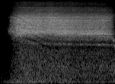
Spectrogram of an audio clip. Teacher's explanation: And the second thing is that the air actually passes through our mouth when we make this sound and not our nose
